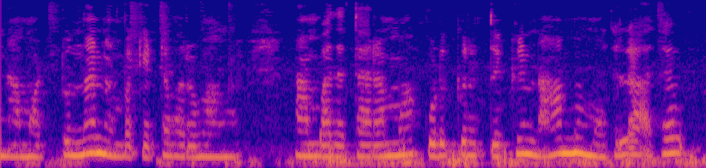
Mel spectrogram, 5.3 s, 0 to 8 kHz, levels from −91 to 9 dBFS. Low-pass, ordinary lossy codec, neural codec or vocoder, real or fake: none; none; none; real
